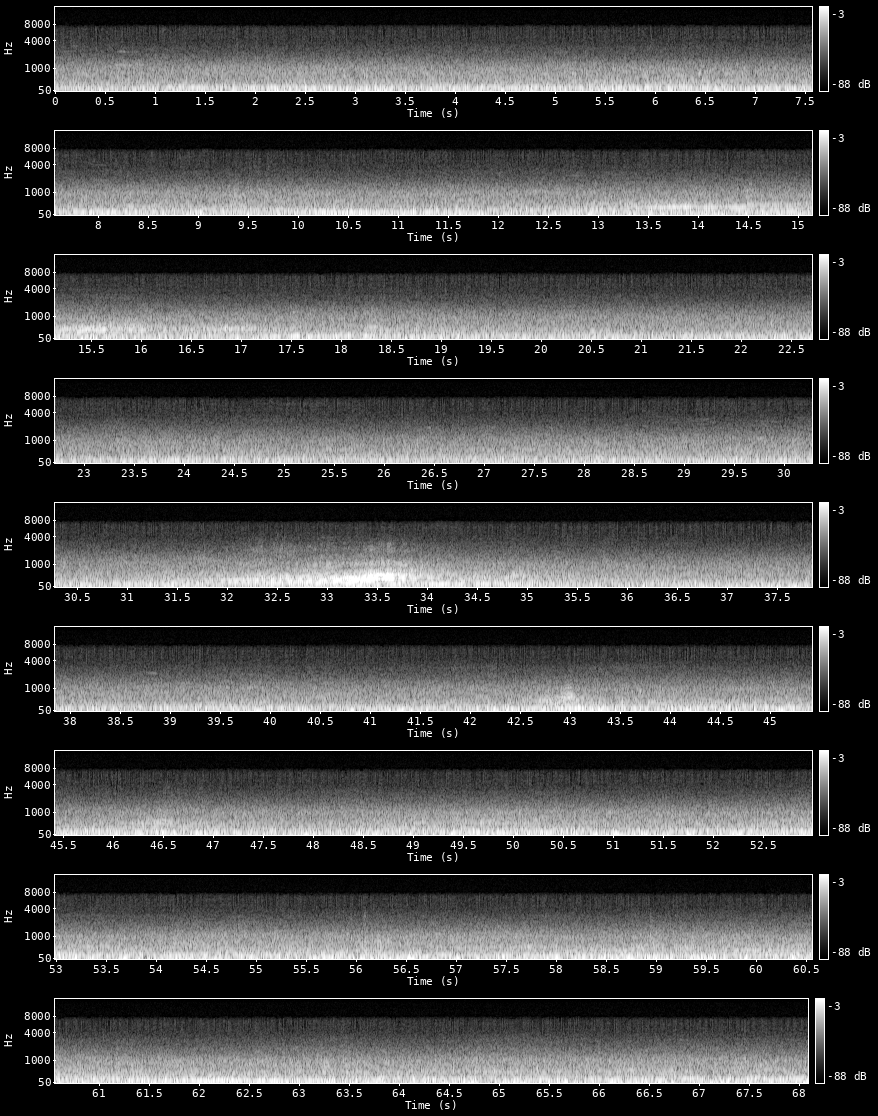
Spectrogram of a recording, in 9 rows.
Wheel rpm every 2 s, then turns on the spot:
0, 0, 0, 0, 0, 0, 0, 0, 0, 0, 0, 0, 0, 0, 0, 0, 0, 0, 0, 0, 0, 0, 0, 0, 0, 0, 0, 0, 0, 0, 0, 0, 0, 0.
none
